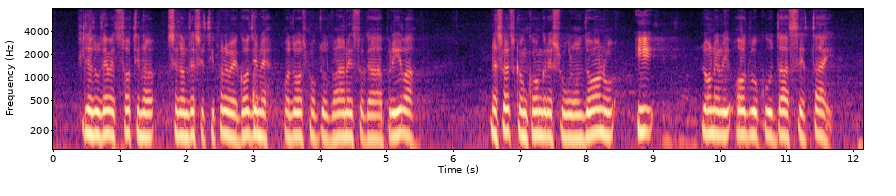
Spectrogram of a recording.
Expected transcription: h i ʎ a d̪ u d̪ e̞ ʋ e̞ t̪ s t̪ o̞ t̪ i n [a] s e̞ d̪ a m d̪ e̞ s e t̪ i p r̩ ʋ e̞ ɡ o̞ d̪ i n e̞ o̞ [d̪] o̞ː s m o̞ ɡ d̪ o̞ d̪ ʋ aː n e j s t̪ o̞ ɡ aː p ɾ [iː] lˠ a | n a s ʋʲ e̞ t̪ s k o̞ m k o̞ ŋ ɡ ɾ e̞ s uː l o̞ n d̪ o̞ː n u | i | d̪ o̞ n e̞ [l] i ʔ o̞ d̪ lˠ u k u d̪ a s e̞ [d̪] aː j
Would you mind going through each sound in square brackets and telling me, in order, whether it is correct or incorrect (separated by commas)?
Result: correct, correct, correct, correct, incorrect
